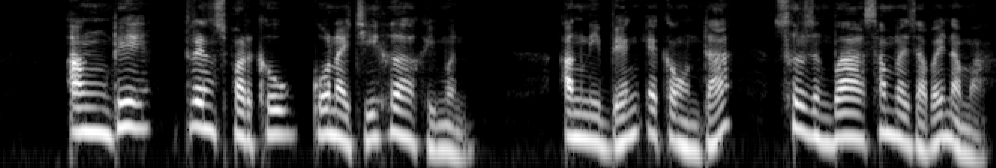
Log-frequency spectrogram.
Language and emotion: Bodo, fearful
